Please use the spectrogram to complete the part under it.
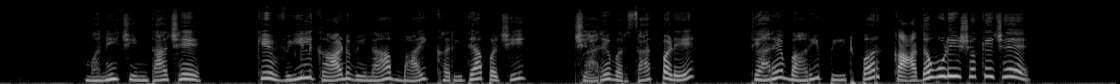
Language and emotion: Gujarati, fearful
